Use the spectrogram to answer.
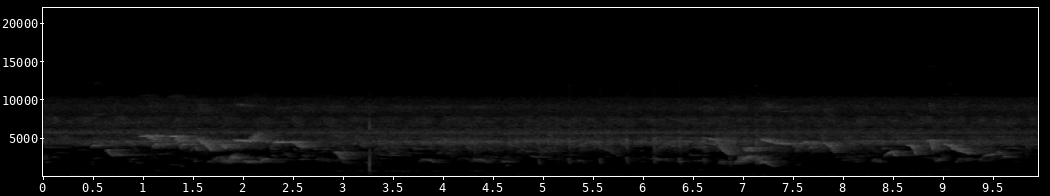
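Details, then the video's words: Birds chirping in the morning, bursts of quick, high, downward-sliding notes clustered in two bouts, with a single sharp click midway and a constant shrill buzzing drone behind everything. "the chirping of birds"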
